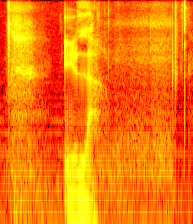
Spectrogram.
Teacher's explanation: That's an L sound pronounced not at your teeth, but when you curl your tongue back. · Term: retroflex lateral approximate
